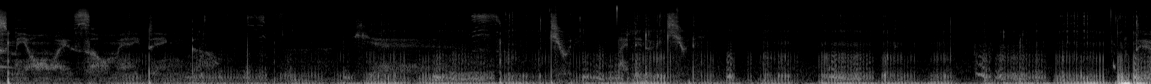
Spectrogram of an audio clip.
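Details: Small pet cat purring indoors, a low steady rumble running under the whole stretch, overlaid by soft close whispering, occasional mouth clicks and light rustling.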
